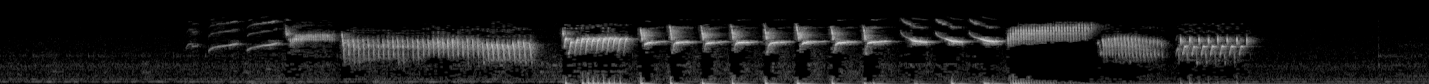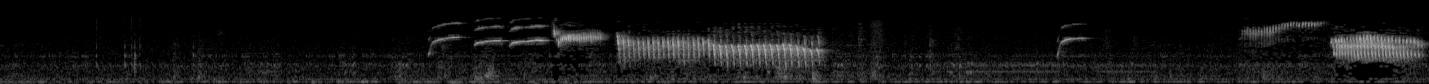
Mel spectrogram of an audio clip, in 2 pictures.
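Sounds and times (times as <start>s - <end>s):
canary singing: 1.8s - 13.3s, 18.6s - 22.6s, 24.8s - 25.3s, 26.7s - 28.5s.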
